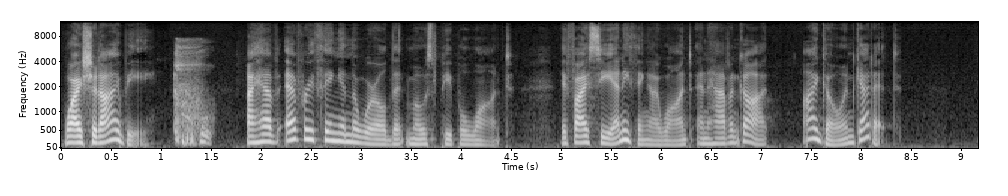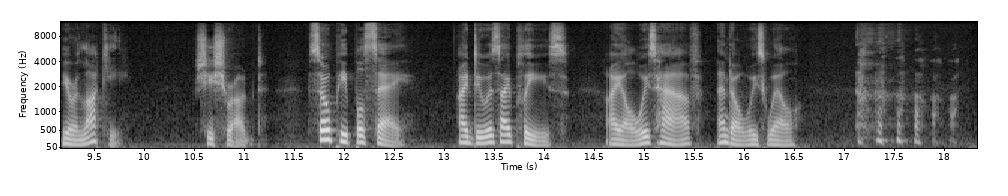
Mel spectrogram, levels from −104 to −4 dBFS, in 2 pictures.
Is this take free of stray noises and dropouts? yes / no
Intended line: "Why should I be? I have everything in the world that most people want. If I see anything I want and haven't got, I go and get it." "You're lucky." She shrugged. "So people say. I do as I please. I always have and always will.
no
